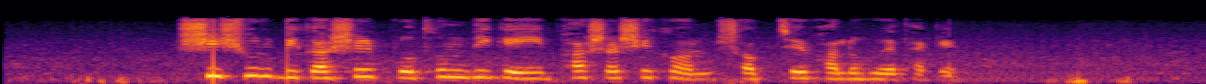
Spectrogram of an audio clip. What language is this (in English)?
Bangla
